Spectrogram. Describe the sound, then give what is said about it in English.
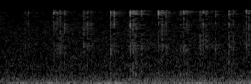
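Quiet, rapid snips of scissors cutting hair with a little comb, trimming the ends: a series of crisp metallic clicks in an uneven rhythm, with no talking. “And I will start with cutting your hair. Alright. And for that I will be using these scissors and this little comb.”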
